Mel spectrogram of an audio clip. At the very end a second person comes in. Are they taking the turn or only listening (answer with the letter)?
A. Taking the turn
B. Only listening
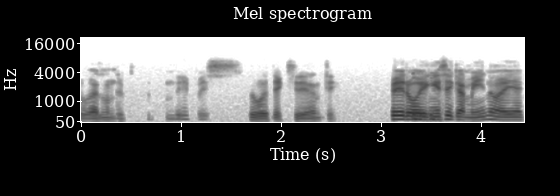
B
